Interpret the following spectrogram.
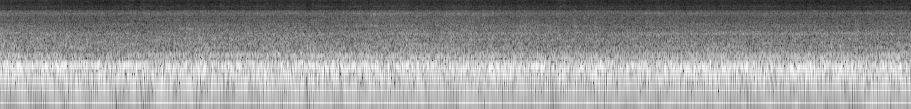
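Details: Clothes dryer after repair; it had hummed without rotating, and a jam was suspected from something getting inside when the filter was left out. Now it gives a steady, even motor hum with smooth fan rush and no knocking or rubbing.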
